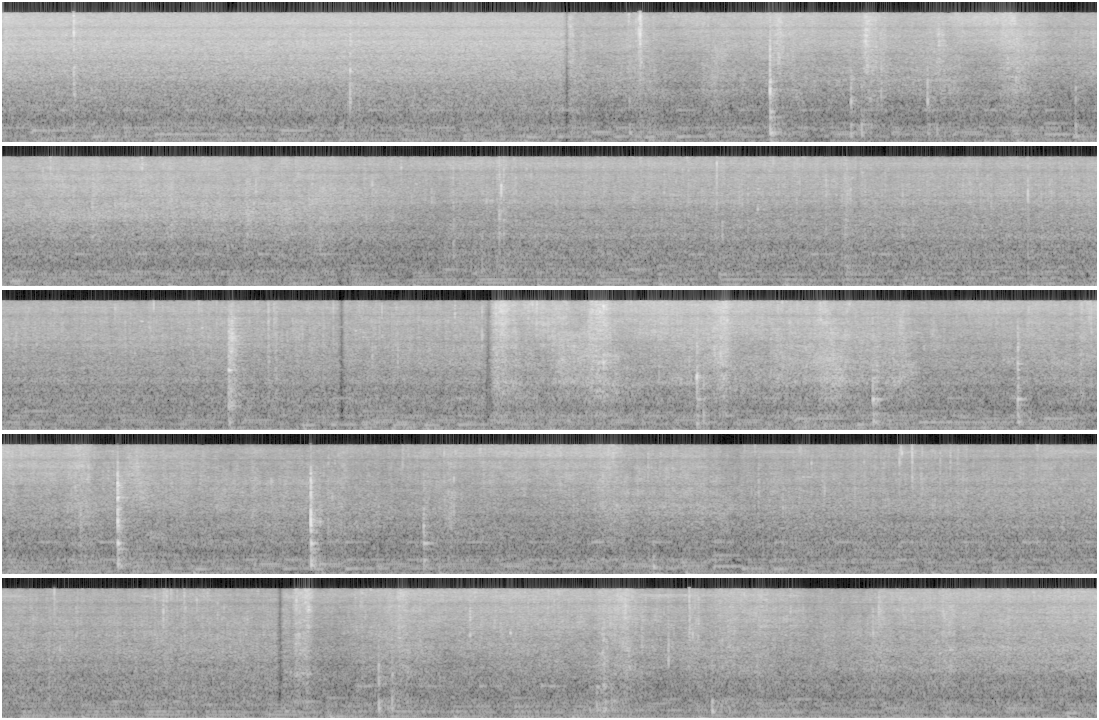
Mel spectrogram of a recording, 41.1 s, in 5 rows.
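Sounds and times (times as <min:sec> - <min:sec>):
vegetables sizzling in a wok: 0:00.0 - 0:41.0
spatula scraping and knocking pan: 0:04.2 - 0:09.6, 0:20.0 - 0:28.1, 0:37.1 - 0:40.1.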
